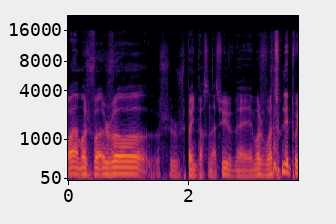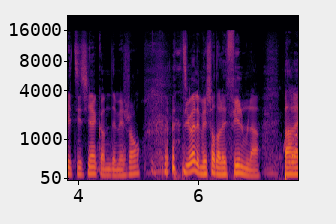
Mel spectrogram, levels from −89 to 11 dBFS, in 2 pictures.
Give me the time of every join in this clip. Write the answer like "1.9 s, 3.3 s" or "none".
none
